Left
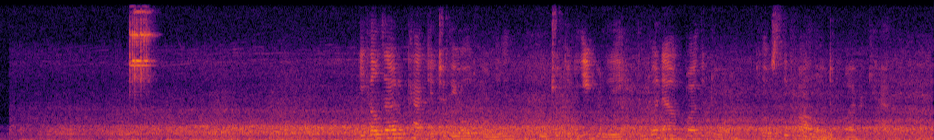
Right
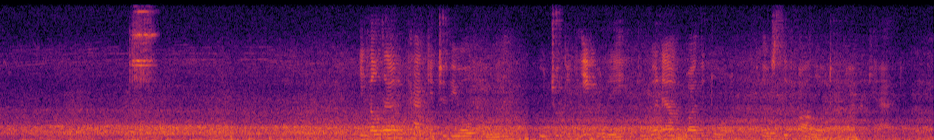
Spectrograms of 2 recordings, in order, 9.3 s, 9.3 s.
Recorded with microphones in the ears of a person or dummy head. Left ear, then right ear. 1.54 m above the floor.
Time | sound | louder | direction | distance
1.3 | cutlery clinking | left 4 dB | 40° left (ahead or behind) | 5 m
3.6 | a woman speaking | even | 5° left (ahead or behind) | 3 m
